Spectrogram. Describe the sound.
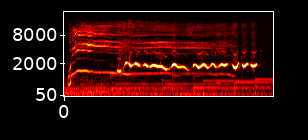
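A person whistles a warbling, birdlike tune, with fluttering trills and short repeated phrases, imitating birdsong. The whistling is clear over a faint background.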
